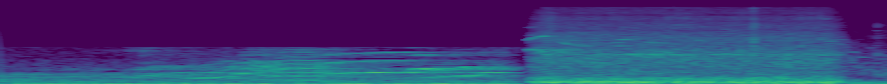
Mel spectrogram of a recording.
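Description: Several short animal calls gliding up and down in pitch, then about two and a half seconds in an abrupt switch to a loud, low rumbling noise.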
